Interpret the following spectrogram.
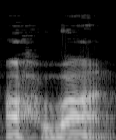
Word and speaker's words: আহ্বান: এর একটা সুন্দর সুন্দর নিয়ম আছে, সেটা হচ্ছে হর পরে যখন সংযুক্ত অন্তস্থ ব হয়, তখন এই হর উচ্চারণটা হয় না, এবং পরে বর উচ্চারণটা ভর মতো হয়, তাহলে এর শব্দের উচ্চারণ হচ্ছে আহ্বান, আহ্বান।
